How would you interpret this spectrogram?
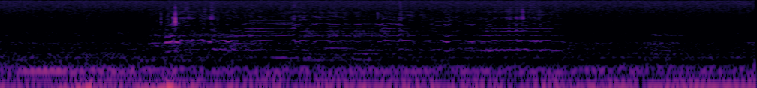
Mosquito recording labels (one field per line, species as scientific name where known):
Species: Anopheles arabiensis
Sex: female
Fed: unfed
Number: one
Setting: cup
